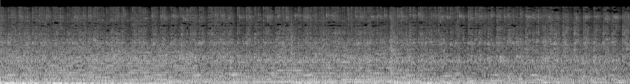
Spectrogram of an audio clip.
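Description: A car engine running, with music playing over it; both come in suddenly and loudly at the start.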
